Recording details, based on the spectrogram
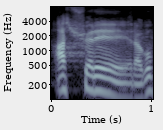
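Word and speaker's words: אשרי: 아셀 히브리어 원래 발음은 아쉐레라고 부릅니다.이 아쉐레라는이 단어는 구약 성경에 총 45번이 나옵니다.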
